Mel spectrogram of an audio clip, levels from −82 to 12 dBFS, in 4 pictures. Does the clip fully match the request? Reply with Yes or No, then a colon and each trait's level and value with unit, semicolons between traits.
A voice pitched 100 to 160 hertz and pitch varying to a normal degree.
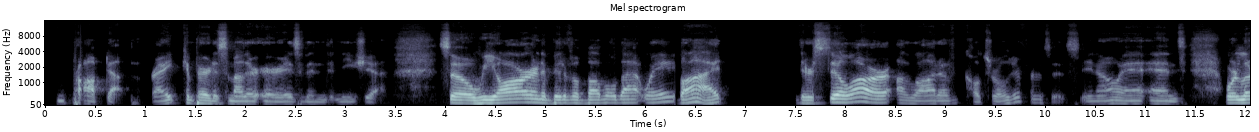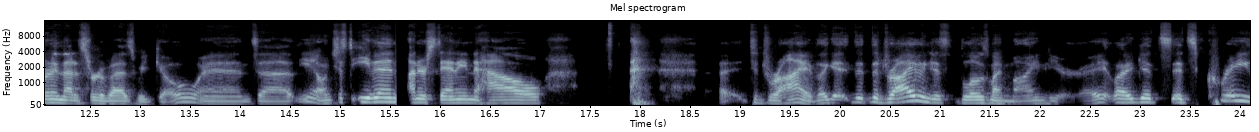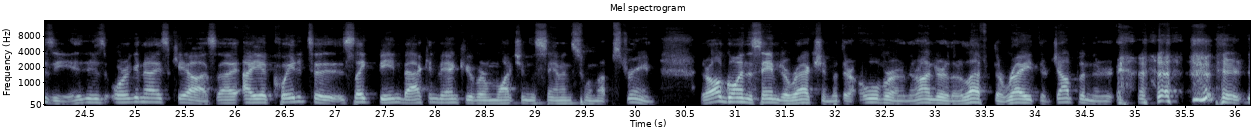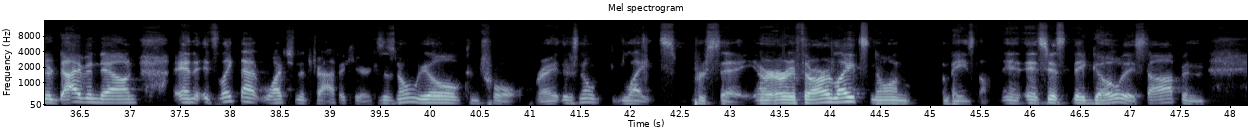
Yes: medium, 140 Hz; average, 4.6 semitones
